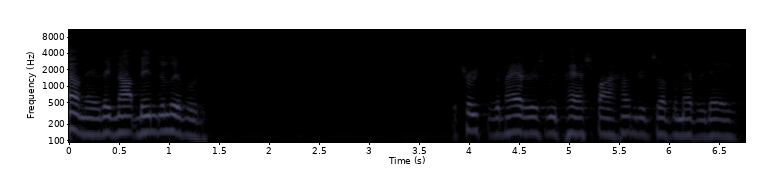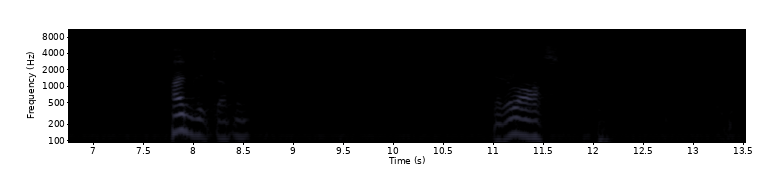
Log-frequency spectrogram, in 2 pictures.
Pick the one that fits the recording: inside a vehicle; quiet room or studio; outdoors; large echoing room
large echoing room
